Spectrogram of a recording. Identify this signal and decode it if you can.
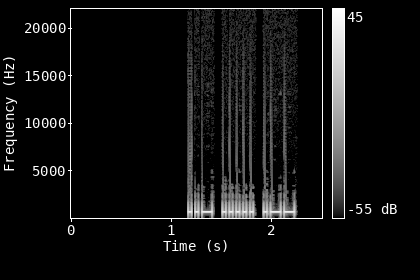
Morse code, heard as a keyed tone, about 36 wpm, 700 Hz. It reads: U5W
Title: Three Challenging Letter-Number Combinations 35wpm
